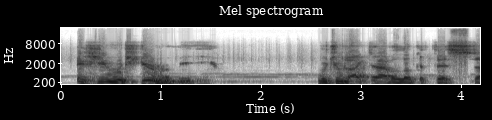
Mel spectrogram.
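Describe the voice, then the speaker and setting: A man performs a put-on character voice. Faint music plays in the background. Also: fairly low pitch for a man, moderate pace. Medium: actual play. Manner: gruff, dry.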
